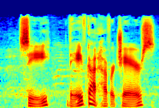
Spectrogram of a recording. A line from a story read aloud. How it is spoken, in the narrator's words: grumbled Arthur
